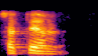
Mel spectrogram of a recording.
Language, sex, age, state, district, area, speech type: Sanskrit, male, 45-60, Karnataka, Uttara Kannada, rural, conversation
